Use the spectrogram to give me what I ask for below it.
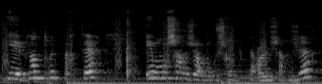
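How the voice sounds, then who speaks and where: A young woman from France tells a story to camera with lively, slangy drama, her voice sitting a little high for a woman. Music plays clearly underneath her talk. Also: fast talker. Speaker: YouTuber telling a story. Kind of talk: animated storytime vlog.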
